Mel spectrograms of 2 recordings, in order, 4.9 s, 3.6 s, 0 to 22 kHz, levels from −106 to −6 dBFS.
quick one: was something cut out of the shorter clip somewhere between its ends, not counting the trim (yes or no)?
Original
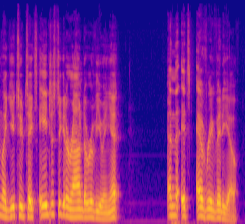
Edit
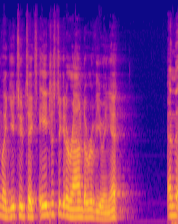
no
